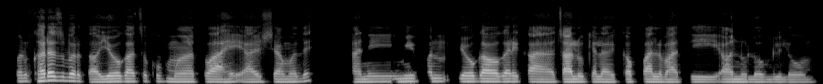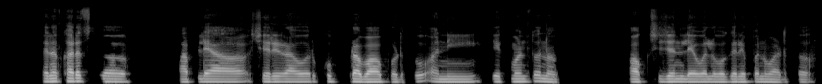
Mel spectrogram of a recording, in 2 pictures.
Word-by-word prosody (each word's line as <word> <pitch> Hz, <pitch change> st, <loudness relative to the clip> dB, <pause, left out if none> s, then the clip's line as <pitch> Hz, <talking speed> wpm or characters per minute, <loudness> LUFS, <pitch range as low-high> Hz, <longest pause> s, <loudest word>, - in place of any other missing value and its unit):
पण 145 Hz, 0 st, -2 dB
खरंच 180 Hz, +3 st, +6 dB
बरं 165 Hz, -3 st, +3 dB
का, 120 Hz, -, +1 dB
योगाचं 135 Hz, +2 st, +2 dB
खूप 135 Hz, 0 st, -8 dB
महत्त्व 125 Hz, 0 st, 0 dB
आहे 120 Hz, 0 st, +2 dB
आयुष्यामध्ये 125 Hz, +3 st, -2 dB, 0.5 s
आणि 125 Hz, +1 st, -1 dB, 0.2 s
मी 135 Hz, +1 st, +2 dB, 0.2 s
पण 140 Hz, 0 st, -2 dB
योगा 135 Hz, -1 st, +4 dB
वगैरे 130 Hz, 0 st, +2 dB
का 120 Hz, -2 st, +1 dB
चालू 125 Hz, 0 st, +4 dB
केला 120 Hz, -2 st, 0 dB
आहे. 115 Hz, -1 st, 0 dB
कपालभाती, 120 Hz, -1 st, -1 dB
अनुलोम 115 Hz, 0 st, -1 dB
विलोम, 115 Hz, 0 st, -5 dB, 0.5 s
त्यानं 135 Hz, +1 st, +4 dB
खरंच 145 Hz, 0 st, +3 dB, 0.2 s
अ, 130 Hz, -1 st, +2 dB, 0.6 s
आपल्या 130 Hz, +1 st, +2 dB, 0.3 s
शरीरावर 125 Hz, -1 st, +1 dB
खूप 125 Hz, -3 st, -6 dB
प्रभाव 120 Hz, -2 st, +5 dB
पडतो. 120 Hz, +5 st, -5 dB
आणि 125 Hz, -2 st, -1 dB
एक 130 Hz, -1 st, -2 dB
म्हणतो 130 Hz, +2 st, -1 dB
ना, 130 Hz, -3 st, +1 dB, 0.8 s
ऑक्सिजन 125 Hz, +2 st, 0 dB
लेव्हल 125 Hz, 0 st, +2 dB
वगैरे 125 Hz, 0 st, +1 dB
पण 125 Hz, -1 st, -1 dB
वाढतं. 115 Hz, -1 st, -4 dB
125 Hz, 140 wpm, -24 LUFS, 120-130 Hz, 0.8 s, खरंच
